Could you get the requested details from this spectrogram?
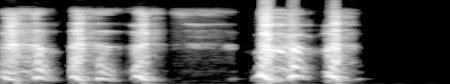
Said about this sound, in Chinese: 正在喝柠檬水的韩品如立刻呛了一下，连连咳嗽起来。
